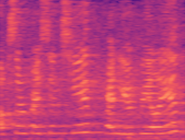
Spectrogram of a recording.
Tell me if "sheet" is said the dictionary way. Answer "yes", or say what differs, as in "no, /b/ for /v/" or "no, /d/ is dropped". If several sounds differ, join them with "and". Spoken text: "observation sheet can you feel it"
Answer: no, /s/ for /ʃ/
